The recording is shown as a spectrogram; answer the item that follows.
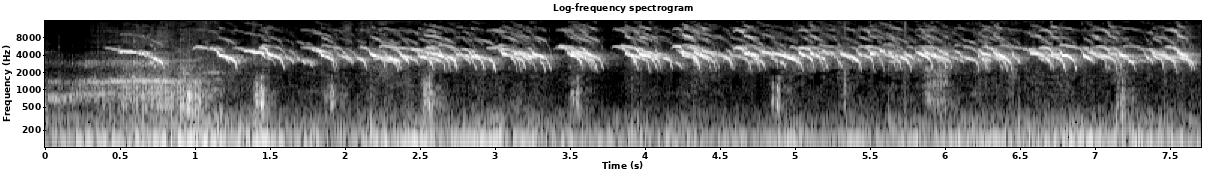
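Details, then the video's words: Chicks cheeping together in a natural village scene at Noldang: rapid, high-pitched downslurred peeps pour out constantly, layered over one another, after a brief lower call at the start, with scattered soft taps and rustles. "Chicken baby sounds"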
